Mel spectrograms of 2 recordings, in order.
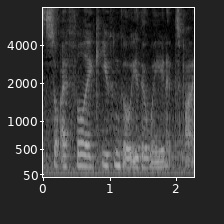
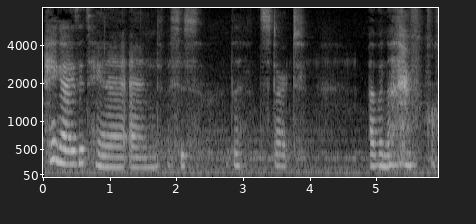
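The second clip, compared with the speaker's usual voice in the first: sleepy, drowsy, barely awake voice. A vlogger opens another vlog just after waking from a nap, barely awake. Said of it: "I just woke up from a nap and I'm barely awake".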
